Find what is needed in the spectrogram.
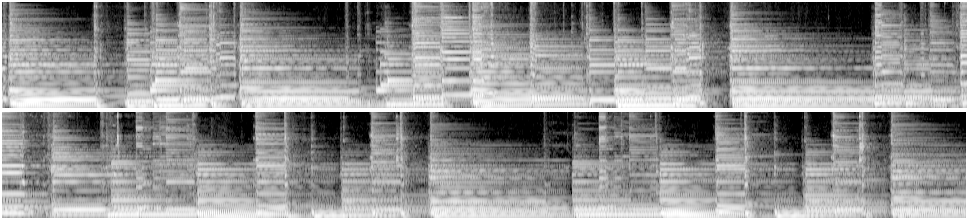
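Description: Background music: acoustic guitar playing a run of plucked and strummed notes.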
